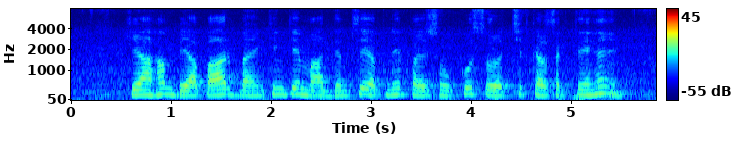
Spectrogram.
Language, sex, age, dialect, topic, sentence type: Hindi, male, 18-24, Kanauji Braj Bhasha, banking, question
